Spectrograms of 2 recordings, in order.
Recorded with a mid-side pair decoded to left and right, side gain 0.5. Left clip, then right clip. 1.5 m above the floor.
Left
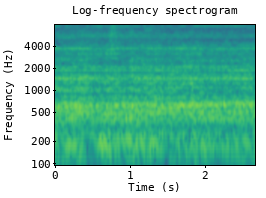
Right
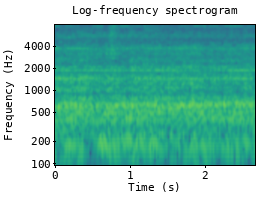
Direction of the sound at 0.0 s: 30° left.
